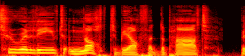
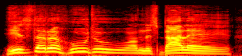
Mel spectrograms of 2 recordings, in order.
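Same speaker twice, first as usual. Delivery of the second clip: loud, higher headline cry; mock-dramatic headline; 4 semitones higher, 6 dB louder than usual. A narrator's reading. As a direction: boom out a lurid headline. Newspaper headline voiced.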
